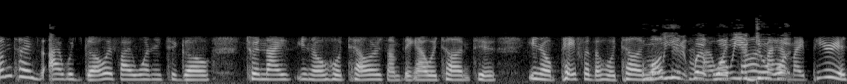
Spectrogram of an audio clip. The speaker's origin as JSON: {"language": "English", "region": "New York", "country": "United States", "said": "But I'm from New York, but I used to go up there"}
